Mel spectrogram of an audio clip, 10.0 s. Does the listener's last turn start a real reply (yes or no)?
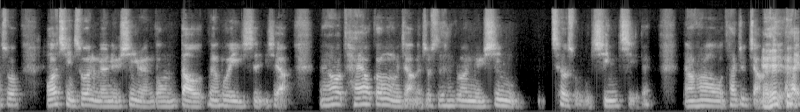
no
